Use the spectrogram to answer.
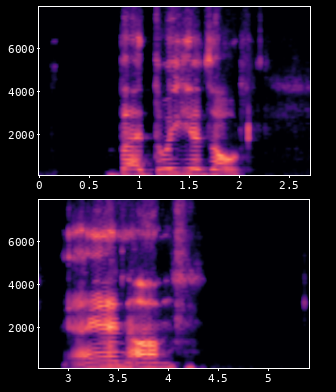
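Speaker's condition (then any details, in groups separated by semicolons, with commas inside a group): Cerebral palsy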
